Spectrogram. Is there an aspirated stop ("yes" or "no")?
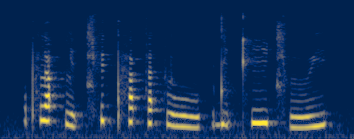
yes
